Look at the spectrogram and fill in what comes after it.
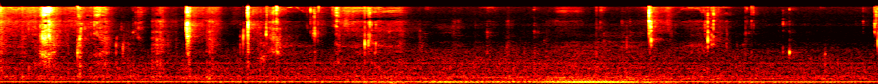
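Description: A person chewing a mouthful of baked rice-and-corn puffs, with crisp crunches coming thick in the first few seconds and more sparsely after.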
